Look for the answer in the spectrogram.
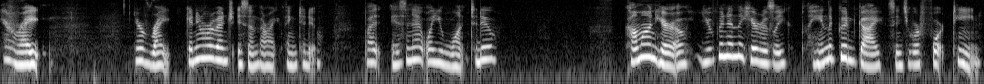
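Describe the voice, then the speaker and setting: A woman's voice: on the high side, slow pace, pauses often, no room sound. A woman playing a sardonic but protective villainess in an intimate ASMR audio roleplay, coaxing one listener in a wry, persuasive way. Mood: conspiratorial, goading.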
